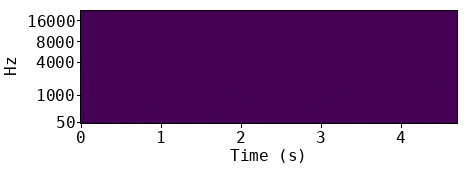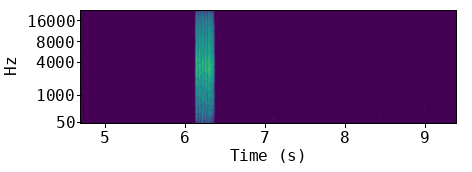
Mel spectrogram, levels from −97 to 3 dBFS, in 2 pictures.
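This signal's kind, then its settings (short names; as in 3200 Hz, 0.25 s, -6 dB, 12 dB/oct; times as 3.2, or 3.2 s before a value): hand clap length 0.22 s, bursts 5, apart 38 ms, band 3300 Hz, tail 0.25 s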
